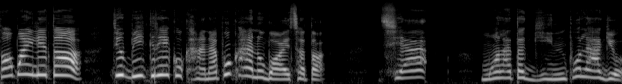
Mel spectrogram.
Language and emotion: Nepali, disgusted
